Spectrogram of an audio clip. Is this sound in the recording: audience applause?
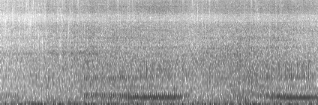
no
